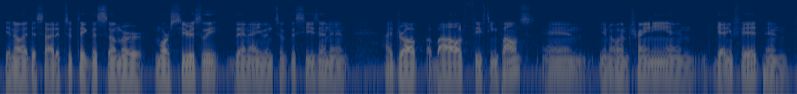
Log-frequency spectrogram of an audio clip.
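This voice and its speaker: A man from Brazil, co-hosting a podcast and telling a lively story in casual chat. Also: fairly low pitch, moderate pace, creaky. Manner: animated storyteller, many "you know" fillers. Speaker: podcast co-host, soccer player.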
